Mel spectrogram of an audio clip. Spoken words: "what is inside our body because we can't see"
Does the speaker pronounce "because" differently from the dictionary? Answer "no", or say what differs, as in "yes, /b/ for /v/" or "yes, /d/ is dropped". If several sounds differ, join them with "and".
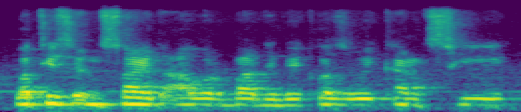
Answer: no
